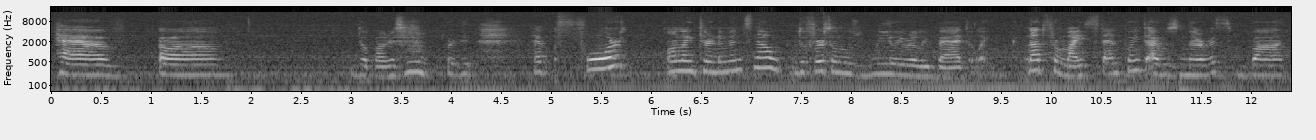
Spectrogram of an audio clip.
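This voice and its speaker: A woman's voice: medium pitch, measured pace, recorded from a distance, noisy background. A young woman from Croatia with a Croatian accent, speaking English as a second language, chatting loosely in an interview about her work as a game caster, often restarting her sentences. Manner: rambling, self-correcting, chatty. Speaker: esports caster, interview guest. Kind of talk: casual answers to interview questions.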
